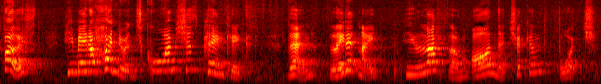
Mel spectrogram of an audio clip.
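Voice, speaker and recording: A woman hosting a children's puppet storytime, narrating with expressive, emphatic delivery. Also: high-pitched, slow.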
